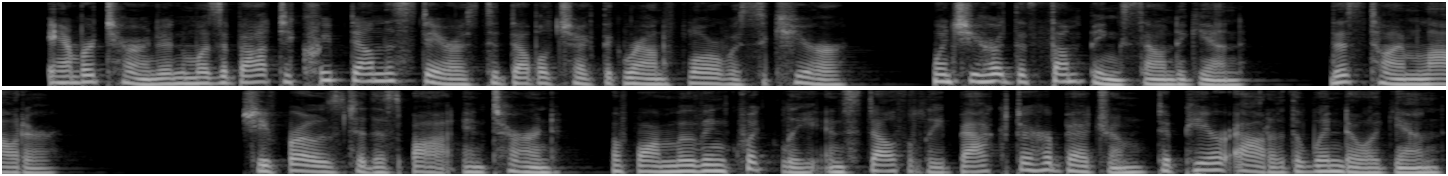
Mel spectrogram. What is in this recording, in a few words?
Science Fiction F Narrator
